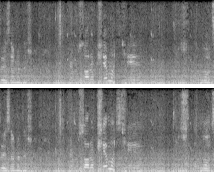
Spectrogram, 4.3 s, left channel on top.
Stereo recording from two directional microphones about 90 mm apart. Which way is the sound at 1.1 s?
30° right (ahead or behind).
